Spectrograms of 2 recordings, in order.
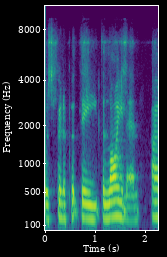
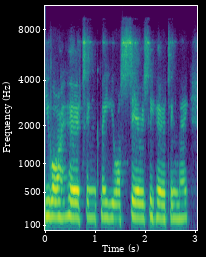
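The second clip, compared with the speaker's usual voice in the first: normal talking voice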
